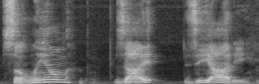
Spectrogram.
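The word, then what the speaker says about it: Salim Ziady: Salim Ziadi. – Yeah. – S-A-L-I-M is first name. Last name Z-I-A-D-Y.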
